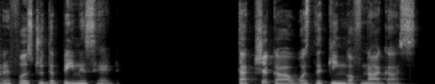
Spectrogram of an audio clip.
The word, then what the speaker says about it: Takshaka: In this chapter, let us consider the takshaka as a friend story. We have shown how Indra and his wife Indrani are associated with secretions by sexual organs. Takshaka can also be pronounced as dakshaka.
